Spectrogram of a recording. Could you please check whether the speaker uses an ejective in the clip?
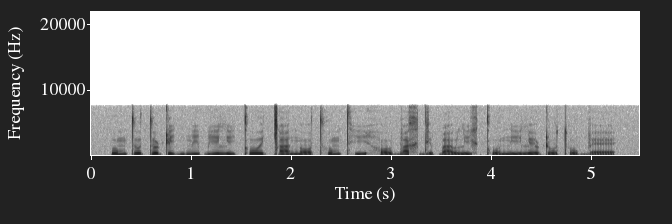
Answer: yes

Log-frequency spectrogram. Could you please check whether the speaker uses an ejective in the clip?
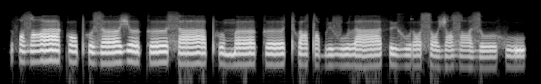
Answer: no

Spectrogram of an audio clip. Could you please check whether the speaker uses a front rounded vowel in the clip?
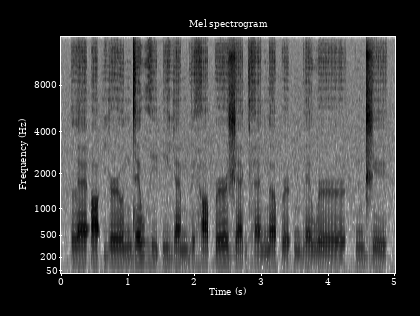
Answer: no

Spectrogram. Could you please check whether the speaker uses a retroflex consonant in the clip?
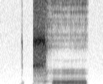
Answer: yes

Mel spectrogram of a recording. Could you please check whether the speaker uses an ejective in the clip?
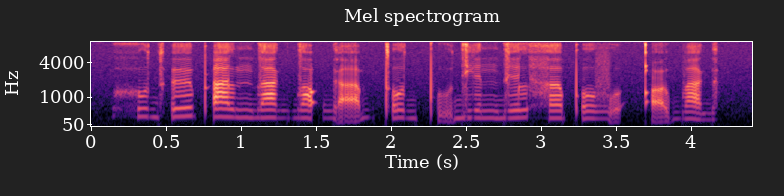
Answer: yes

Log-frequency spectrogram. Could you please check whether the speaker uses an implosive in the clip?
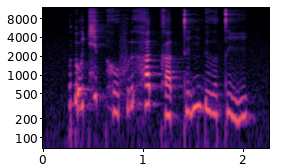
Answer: yes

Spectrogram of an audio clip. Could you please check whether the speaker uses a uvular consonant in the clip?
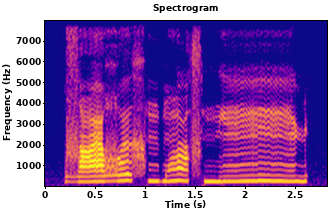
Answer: yes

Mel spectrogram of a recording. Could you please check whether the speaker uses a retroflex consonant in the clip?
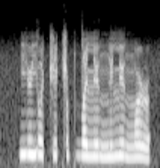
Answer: yes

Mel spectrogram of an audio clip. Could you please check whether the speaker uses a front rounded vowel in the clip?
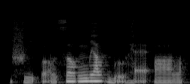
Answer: no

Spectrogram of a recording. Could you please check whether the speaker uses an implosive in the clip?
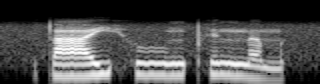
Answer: no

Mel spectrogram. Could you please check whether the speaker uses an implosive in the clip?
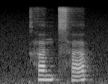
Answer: no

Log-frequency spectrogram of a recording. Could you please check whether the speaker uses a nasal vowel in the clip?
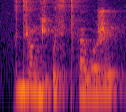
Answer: no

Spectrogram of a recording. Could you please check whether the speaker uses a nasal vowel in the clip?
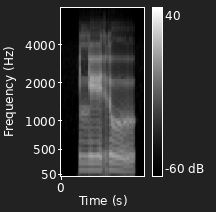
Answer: no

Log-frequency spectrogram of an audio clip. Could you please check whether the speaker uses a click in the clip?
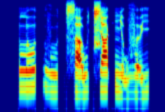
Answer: no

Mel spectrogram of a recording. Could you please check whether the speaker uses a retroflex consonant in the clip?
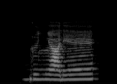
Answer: no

